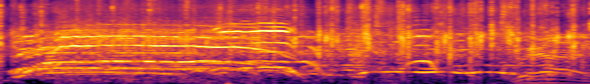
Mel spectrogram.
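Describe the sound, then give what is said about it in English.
A live audience in Austin, Texas cheers loudly and steadily, with high shouts and whoops layered over a dense wash of voices and some clapping, holding full volume for several seconds. “We have a lot of excitement in the crowd, and you'll hear them at the very end asking some amazing questions for hiring decision makers.”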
